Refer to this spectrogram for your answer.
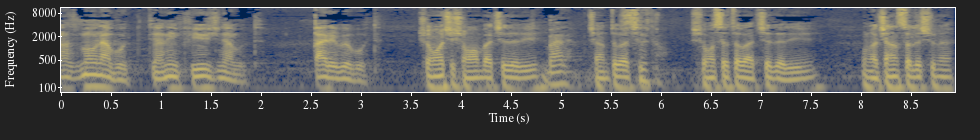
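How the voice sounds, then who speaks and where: Very deep and low, a man's voice moves at a fairly quick pace with ordinary pitch variation. He leaves long, frequent pauses. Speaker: radio host interviewing criminal suspects. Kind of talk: interview.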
